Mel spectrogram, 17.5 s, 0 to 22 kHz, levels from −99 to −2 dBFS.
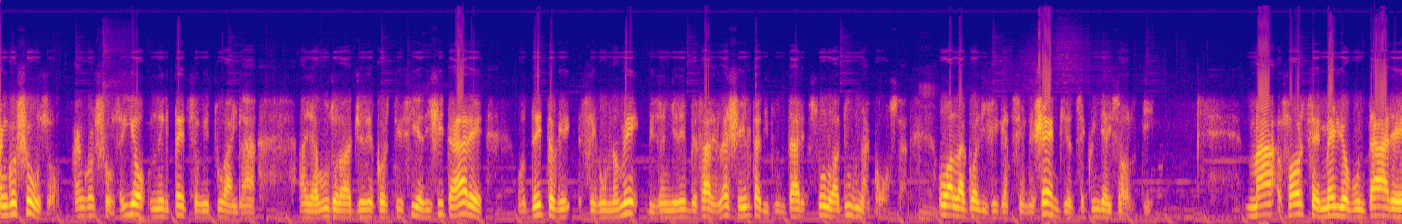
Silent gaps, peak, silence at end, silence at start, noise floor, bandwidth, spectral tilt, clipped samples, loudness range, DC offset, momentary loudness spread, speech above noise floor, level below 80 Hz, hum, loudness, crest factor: none; 0 dBFS; 0 s; 0 s; -40 dBFS; 9.6 kHz; -6.5 dB/octave; under 0.1%; 3 LU; under 0.1%; 14 LU; 25 dB; -50 dBFS; none; -15 LUFS; 16 dB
